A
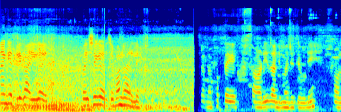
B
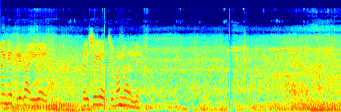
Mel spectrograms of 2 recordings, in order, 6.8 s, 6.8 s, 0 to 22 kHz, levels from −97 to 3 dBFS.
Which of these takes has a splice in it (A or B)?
A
